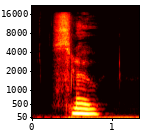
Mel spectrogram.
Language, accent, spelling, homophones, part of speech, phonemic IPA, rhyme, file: English, UK, slow, sloe, adjective / verb / noun / adverb, /sləʊ/, -əʊ, En-uk-slow.ogg
- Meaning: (adjective) Taking a long time to move or go a short distance, or to perform an action; not quick in motion; proceeding at a low speed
